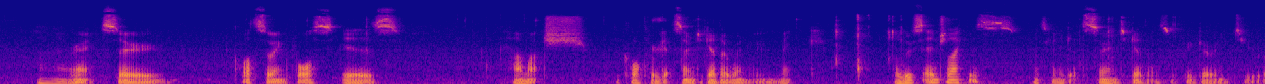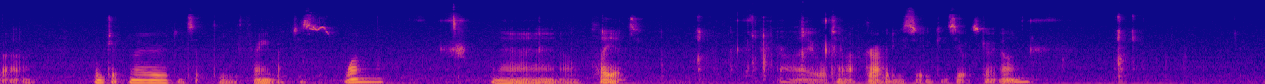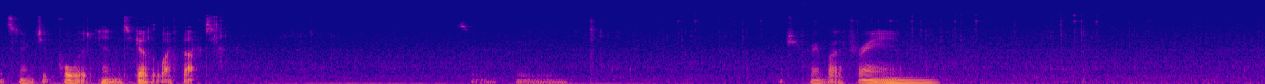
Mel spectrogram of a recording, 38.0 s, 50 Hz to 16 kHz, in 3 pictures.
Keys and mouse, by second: 2.5-10.1 drag, 6.1-7.9 middle drag, 8.6 f, 9.0 a, 10.1 middle click, 11.0 Tab, 18.7 alt+a, 19.7 alt+a, 20.5 shift+Left, 23.9 alt+a, 26.8 alt+a, 28.5-31.5 Left, 31.6 Left, 31.8 Left, 32.0 Left, 32.2 Left, 32.6 Left, 32.8 Left, 33.4 Left, 33.8 Left, 34.0 Left, 34.2 Left, 34.4 Left, 34.6 Left, 34.8 Left, 35.0 Left, 35.8 Left, 36.0 Left, 36.2 Left, 36.7 Left, 37.4 Right, 37.6 Right, 37.8 Right.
